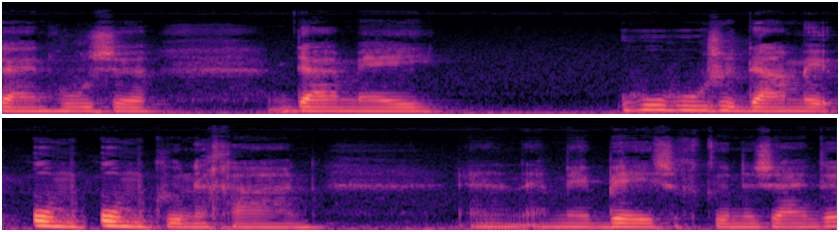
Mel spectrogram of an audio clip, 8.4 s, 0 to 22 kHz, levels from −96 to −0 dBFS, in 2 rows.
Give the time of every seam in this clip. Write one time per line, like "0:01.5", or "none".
0:01.3
0:03.1
0:04.6

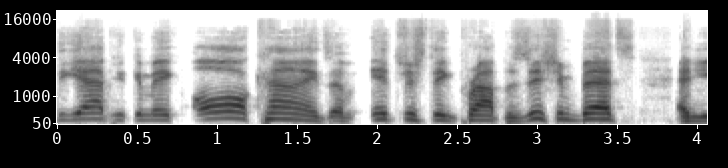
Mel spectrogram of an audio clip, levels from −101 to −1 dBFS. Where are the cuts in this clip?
none

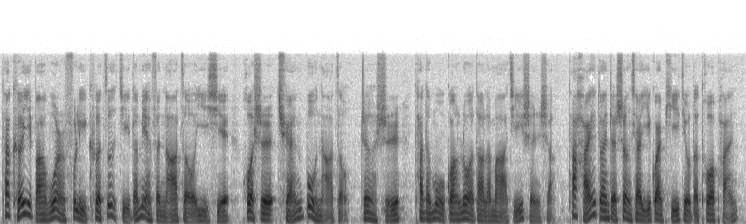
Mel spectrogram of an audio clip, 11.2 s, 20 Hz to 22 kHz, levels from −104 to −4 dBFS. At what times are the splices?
0:05.3
0:08.4

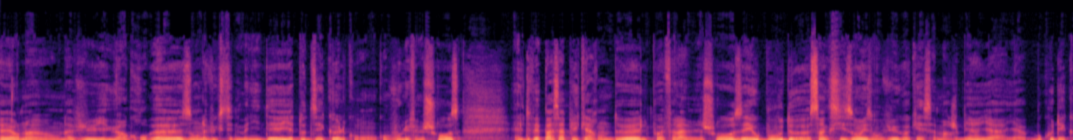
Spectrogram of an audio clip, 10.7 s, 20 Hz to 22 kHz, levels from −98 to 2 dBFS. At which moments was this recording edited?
0:04.2

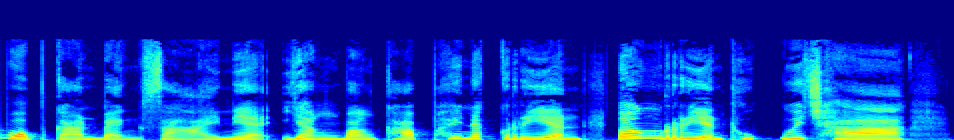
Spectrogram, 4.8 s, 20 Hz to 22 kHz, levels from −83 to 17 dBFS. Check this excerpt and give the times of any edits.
0:03.0

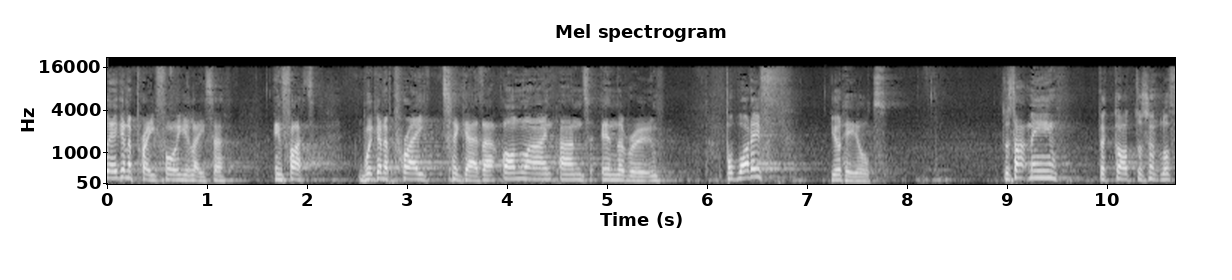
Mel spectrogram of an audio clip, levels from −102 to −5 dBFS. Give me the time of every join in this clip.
0:07.4

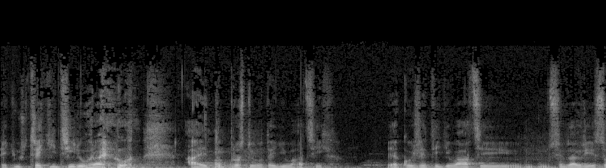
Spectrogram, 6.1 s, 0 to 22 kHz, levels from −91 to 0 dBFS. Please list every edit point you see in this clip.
none

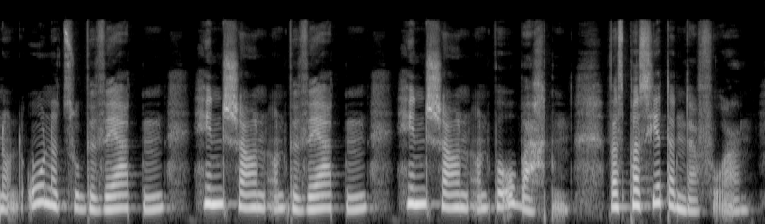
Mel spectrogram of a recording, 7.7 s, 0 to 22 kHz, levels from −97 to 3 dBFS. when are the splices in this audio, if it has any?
0:02.9

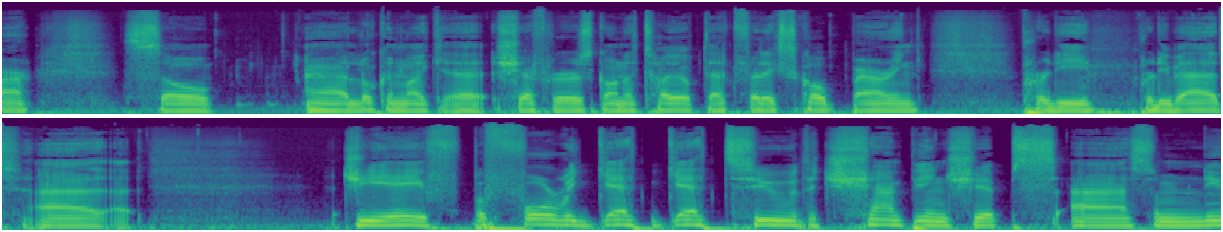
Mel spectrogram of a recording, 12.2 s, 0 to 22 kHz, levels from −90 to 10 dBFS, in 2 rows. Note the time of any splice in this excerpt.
0:05.1
0:07.8
0:09.3

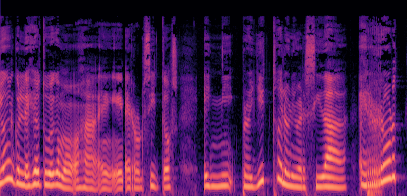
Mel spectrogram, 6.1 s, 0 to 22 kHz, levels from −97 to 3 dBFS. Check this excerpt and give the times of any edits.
0:01.8

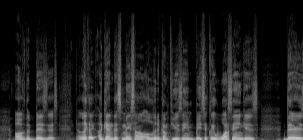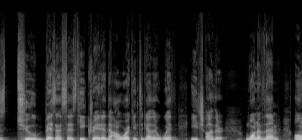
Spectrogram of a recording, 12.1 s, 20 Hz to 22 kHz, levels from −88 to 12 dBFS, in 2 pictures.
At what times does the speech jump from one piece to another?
0:03.2
0:04.5
0:07.6

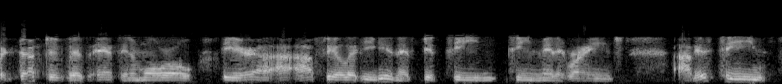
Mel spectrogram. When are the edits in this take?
0:02.2
0:03.8
0:05.0
0:06.9

